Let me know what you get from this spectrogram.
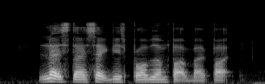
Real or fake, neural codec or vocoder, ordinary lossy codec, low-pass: real; none; none; 7.2 kHz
